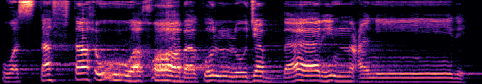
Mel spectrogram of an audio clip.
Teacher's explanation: خا حروف مستعلیہ میں سے پر پڑھیں گے، الف مدہ ہے، ایک الف کے برابر کھینچیں گے۔ یہاں پر تنوین کے را کے نیچے دو زیر ہے تو را کو باریک پڑھیں گے، اور اس تنوین کے بعد دیکھیے عین حروف حلقی میں سے تو تنوین میں اظہار حقیقی ہوگا، اور انید میں وقف کریں گے تو مد عارض وقفی ہوگا، دال میں قلقلہ ہوگا، تو اس طرح سے پڑھیں گے۔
